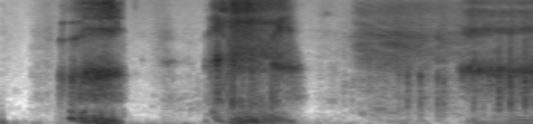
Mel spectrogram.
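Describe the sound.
A voice imitates a small bird's twitter with two short, throaty, burp-like bursts, followed by quieter breathy noises.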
